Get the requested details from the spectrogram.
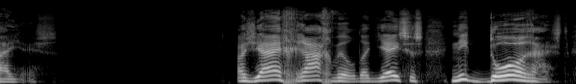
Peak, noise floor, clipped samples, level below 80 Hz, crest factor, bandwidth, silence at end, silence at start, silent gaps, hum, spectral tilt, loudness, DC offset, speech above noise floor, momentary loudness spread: -4 dBFS; -79 dBFS; under 0.1%; -54 dBFS; 18 dB; 15.5 kHz; 0.15 s; 0 s; none; none; -5 dB/octave; -21 LUFS; under 0.1%; 58 dB; 14 LU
